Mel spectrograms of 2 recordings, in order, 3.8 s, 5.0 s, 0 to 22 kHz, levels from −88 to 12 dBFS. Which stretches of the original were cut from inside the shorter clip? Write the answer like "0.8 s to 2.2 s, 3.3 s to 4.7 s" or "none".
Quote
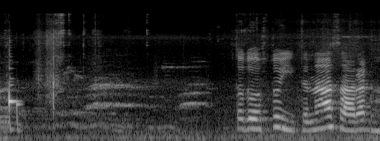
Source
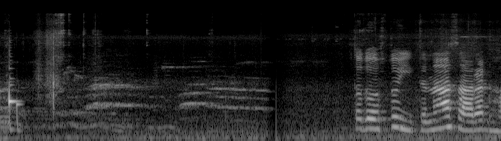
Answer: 2.1 s to 3.3 s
